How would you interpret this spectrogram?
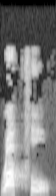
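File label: "rock pool", English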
